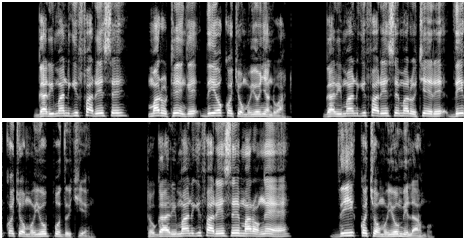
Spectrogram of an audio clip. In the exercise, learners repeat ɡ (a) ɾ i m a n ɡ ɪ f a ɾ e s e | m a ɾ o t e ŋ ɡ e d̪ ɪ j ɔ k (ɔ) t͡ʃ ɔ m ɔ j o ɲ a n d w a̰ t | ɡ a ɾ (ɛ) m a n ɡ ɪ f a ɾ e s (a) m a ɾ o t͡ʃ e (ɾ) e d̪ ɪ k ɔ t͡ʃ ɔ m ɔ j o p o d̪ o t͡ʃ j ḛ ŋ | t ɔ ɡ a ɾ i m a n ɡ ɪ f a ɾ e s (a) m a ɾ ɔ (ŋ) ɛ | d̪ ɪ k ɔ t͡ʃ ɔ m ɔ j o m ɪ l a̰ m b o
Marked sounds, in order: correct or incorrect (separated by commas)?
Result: correct, correct, incorrect, incorrect, correct, incorrect, correct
